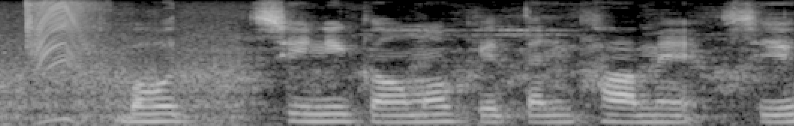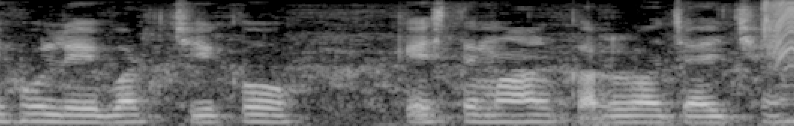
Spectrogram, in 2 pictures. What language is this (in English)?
Maithili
